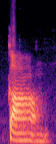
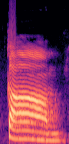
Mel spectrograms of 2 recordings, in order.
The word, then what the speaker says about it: calm: When we pronounce this in English, we say this word as calm. Now, when we have to write this in shorthand, we need to focus only on the sound which we are hearing while pronouncing this word. Now, when we pronounce it, we say it as calm.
